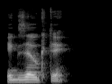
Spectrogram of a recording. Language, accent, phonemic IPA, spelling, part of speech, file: French, France, /ɛɡ.za.ɔk.tɛ/, exaoctet, noun, LL-Q150 (fra)-exaoctet.wav
- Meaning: exabyte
